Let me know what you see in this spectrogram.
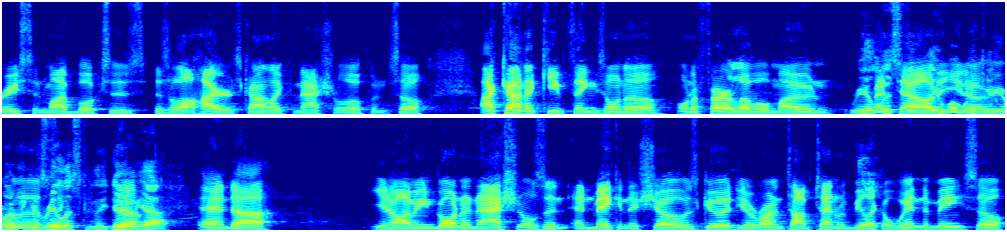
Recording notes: LIVE, at Port Royal Speedway for the Weikert’s Livestock Winged Nation, presented by Folkens Bros Trucking & Red Brand Fence!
